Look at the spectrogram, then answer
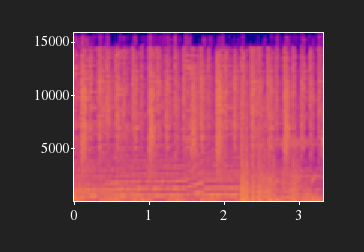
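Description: Toy RC car whining and skidding through a turn in the PS2 racing game RC Revenge Pro, steady engine drone over game music with a busier burst of tyre and collision noise near the end.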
